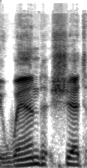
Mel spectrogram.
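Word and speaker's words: Windschitl: The easiest way is to do it phonetically. Windshit.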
